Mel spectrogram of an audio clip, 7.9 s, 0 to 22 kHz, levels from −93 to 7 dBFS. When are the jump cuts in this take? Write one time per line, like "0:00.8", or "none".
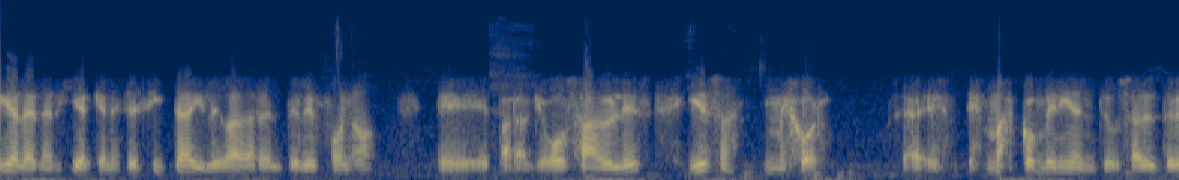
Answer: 0:03.3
